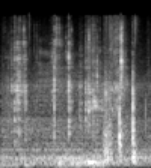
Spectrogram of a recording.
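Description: A clear plastic clamshell pack holding a hooked jerkbait being handled: a scatter of light plastic clicks and small rattles, with a few sharp ticks close together about a second and a half in.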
